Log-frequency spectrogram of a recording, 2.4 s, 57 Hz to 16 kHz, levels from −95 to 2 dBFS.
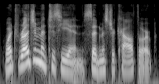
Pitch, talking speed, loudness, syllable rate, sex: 170 Hz, 200 wpm, -22 LUFS, 5.0 syllables/s, female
